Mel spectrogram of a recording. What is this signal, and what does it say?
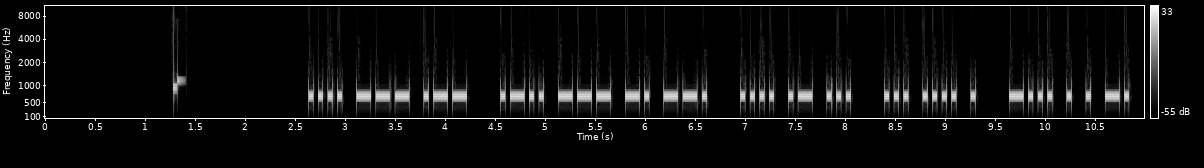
Morse code, heard as a keyed tone, about 25 wpm, 700 Hz. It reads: HOW LONG HAS SHE BEEN
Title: Sentences from Top 1000 Words - Review Part 6 - 25wpm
